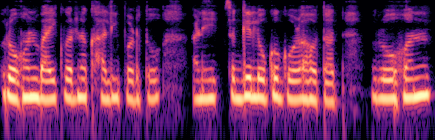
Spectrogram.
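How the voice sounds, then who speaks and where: A woman retelling a TV serial episode in a steady, plain narration. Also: mid-range voice, measured pace, no echo.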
